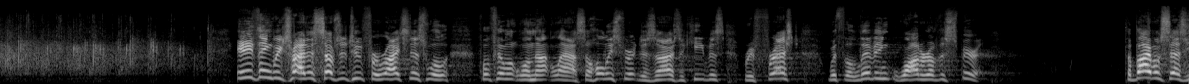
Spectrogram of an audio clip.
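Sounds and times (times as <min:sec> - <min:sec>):
audience applauding: 0:00.0 - 0:02.3
speech: 0:02.4 - 0:10.0, 0:11.2 - 0:11.8.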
